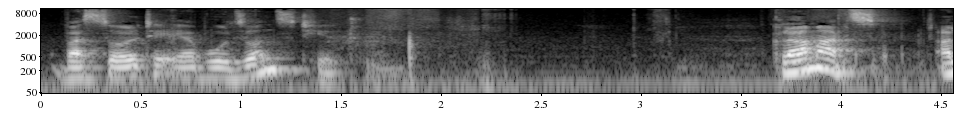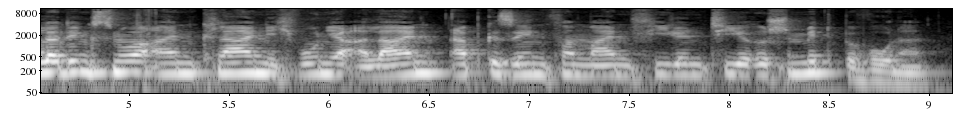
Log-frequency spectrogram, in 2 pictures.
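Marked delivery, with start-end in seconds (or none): 3.6-9.0 lightly raised friendly voice; a cheerful chat with Mats; lightly voiced friendly adult; friendly caller. A narrator's reading.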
